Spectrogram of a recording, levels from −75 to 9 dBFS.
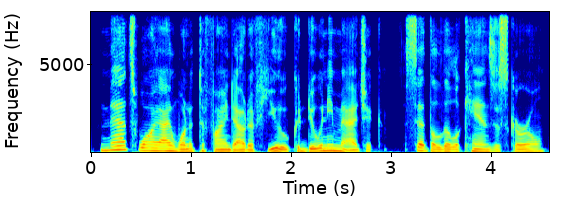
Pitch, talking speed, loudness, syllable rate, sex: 135 Hz, 235 wpm, -16 LUFS, 5.4 syllables/s, male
